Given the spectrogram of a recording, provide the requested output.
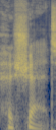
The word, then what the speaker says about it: Hachette: Is that how it's pronounced, by the way? Is it Hachette?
